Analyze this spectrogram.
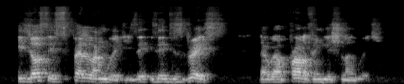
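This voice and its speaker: A man's very fast speech in a bright, sharp tone, with very wide pitch swings and a Nigerian accent. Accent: Nigerian Igbo English. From Nigeria, Igbo area (Nsukka). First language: Igbo (Nsukka dialect). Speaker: engineer. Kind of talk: interview.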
